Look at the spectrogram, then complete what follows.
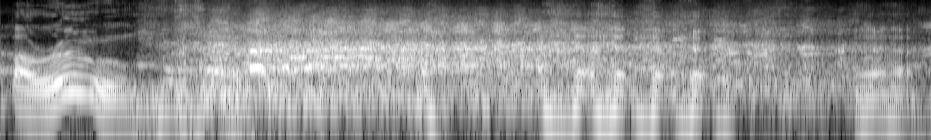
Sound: audience laughing

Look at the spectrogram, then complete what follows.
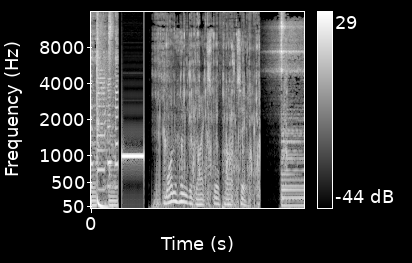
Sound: awkward slurping

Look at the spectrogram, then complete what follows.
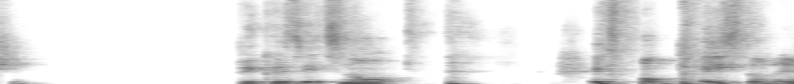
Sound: chuckling

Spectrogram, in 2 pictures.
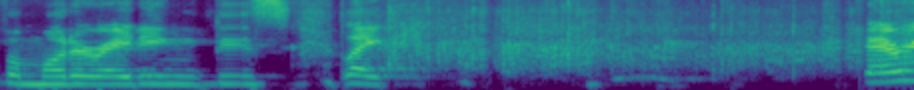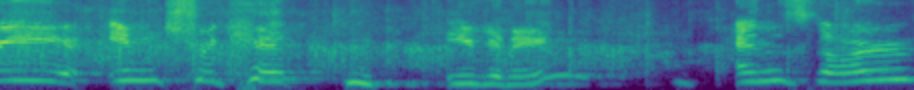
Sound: audience applauding

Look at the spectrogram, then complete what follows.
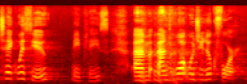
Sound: audience laughs

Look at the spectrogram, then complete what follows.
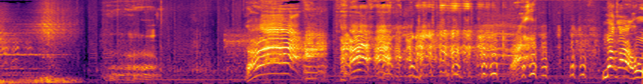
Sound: laughing

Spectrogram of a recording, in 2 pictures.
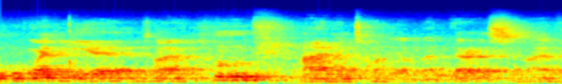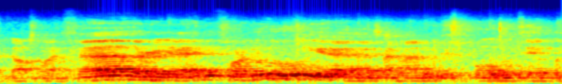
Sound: bad Spanish accent; laughs seductively

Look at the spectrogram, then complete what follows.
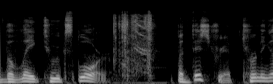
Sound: camera shutter sound

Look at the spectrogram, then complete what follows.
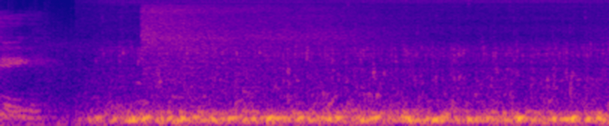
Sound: burble burble burble

